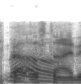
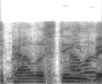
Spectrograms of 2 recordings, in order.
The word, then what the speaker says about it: Palestine: It like we think the Old Testament says Palestine. No, it's Palestine, baby.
